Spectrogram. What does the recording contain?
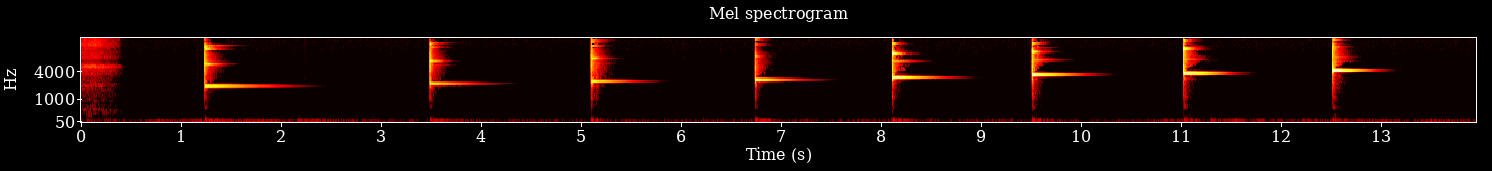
Playing a toy xylophone
toy, xylophone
